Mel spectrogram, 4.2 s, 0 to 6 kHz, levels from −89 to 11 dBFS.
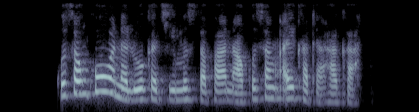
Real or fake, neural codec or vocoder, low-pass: real; none; 5.4 kHz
